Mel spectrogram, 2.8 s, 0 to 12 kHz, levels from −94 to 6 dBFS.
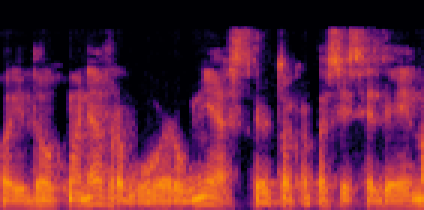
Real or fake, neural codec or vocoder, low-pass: fake; codec, 16 kHz, 4.8 kbps, FACodec; 7.2 kHz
